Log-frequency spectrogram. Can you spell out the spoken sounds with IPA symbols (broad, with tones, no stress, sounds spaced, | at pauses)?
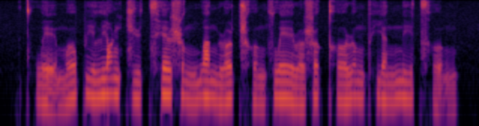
t̪ʰ w ḛ˨˩ ɪ̯ m ɤ˥ p i˧˥ l j ɑ˥˩ ŋ t͡ɕ y˧˥ t͡sʰ e˥ ɪ̯ ʂ ʊ˧˥ ŋ m w a˥˩ n ɻ ɤ˥ ʈ͡ʂʰ ɤ˧˥ ŋ s w e˥˩ ɪ̯ ɻ ɤ˧˥ ʂ ɤ˥˩ kʰ ɤ˧˥ ɻ ɤ˧˥ ŋ pʰ j ɛ˧˥ n n̪ i˧˥ t͡sʰ ɤ̰˨˩˦ ŋ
